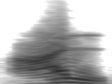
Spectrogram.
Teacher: عین کو گلے کے درمیان والے حصے سے پڑھیں گے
